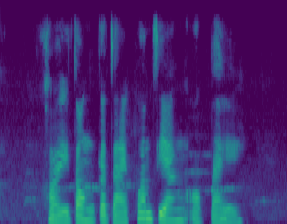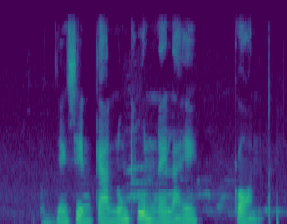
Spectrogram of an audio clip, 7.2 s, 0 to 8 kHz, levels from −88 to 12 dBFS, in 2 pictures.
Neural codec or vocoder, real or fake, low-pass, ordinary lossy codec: none; real; 7.2 kHz; none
